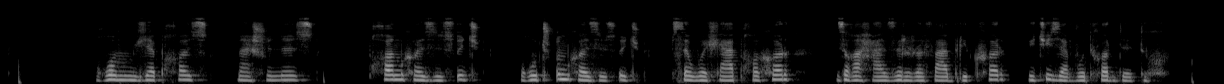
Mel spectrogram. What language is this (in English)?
Adyghe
